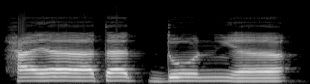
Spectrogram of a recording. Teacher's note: نشتروا، واو کو لام کے ساتھ ملانا ہے، واو لام پیش ول، حیات الدنیا، یا کے اوپر کڑا زبر ہے، 1 الف کے لمٹ میں کھینچنا ہے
